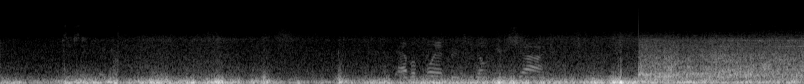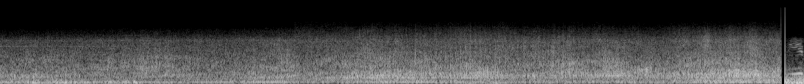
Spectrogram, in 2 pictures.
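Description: Wind rumbling on the microphone. About six seconds in, a military helicopter's engine and rotor noise comes in and grows gradually louder.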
